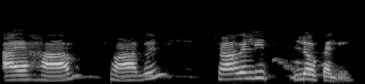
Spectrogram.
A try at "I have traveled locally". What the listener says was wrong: Traveled locally. All right. Thank you so much.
